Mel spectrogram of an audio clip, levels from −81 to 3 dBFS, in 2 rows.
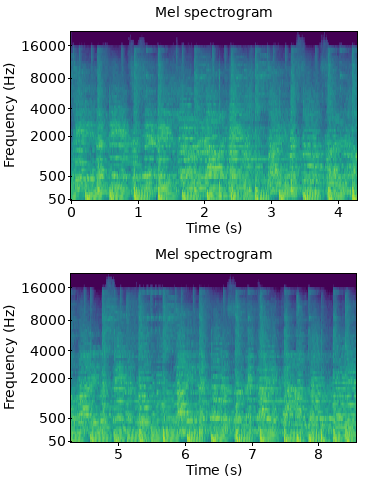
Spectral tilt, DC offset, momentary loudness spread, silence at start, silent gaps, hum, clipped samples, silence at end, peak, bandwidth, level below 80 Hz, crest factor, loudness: -4.5 dB/octave; under 0.1%; 3 LU; 0 s; none; none; under 0.1%; 0 s; 0 dBFS; 18 kHz; -22 dBFS; 14 dB; -15 LUFS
